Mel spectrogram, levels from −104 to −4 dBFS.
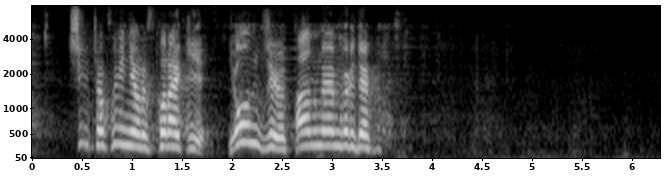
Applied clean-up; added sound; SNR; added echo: neural mask model DeepFilterNet 3.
